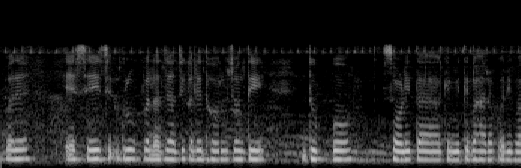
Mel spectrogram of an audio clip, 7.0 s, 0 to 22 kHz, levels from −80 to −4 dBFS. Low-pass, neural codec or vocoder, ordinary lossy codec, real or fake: 7.2 kHz; none; none; real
